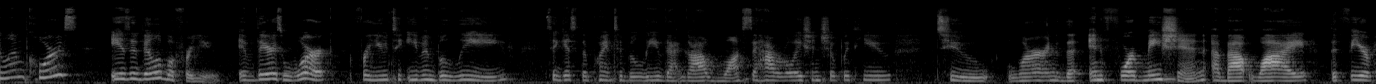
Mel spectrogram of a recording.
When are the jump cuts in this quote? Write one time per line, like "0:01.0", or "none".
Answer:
0:02.3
